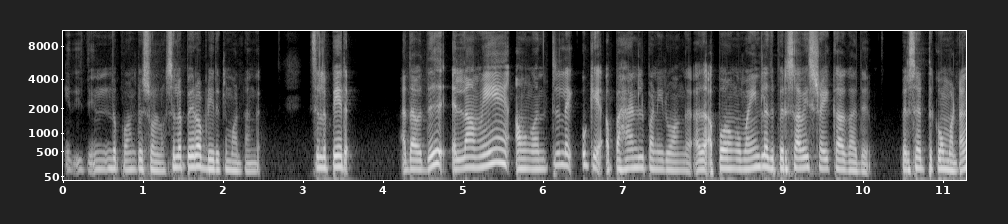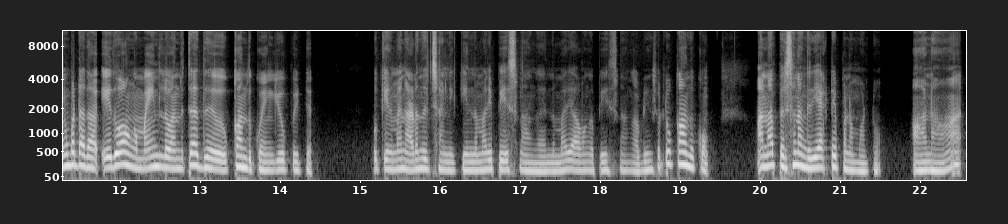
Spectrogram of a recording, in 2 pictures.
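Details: Adult woman speaking Tamil; Normal speech.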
